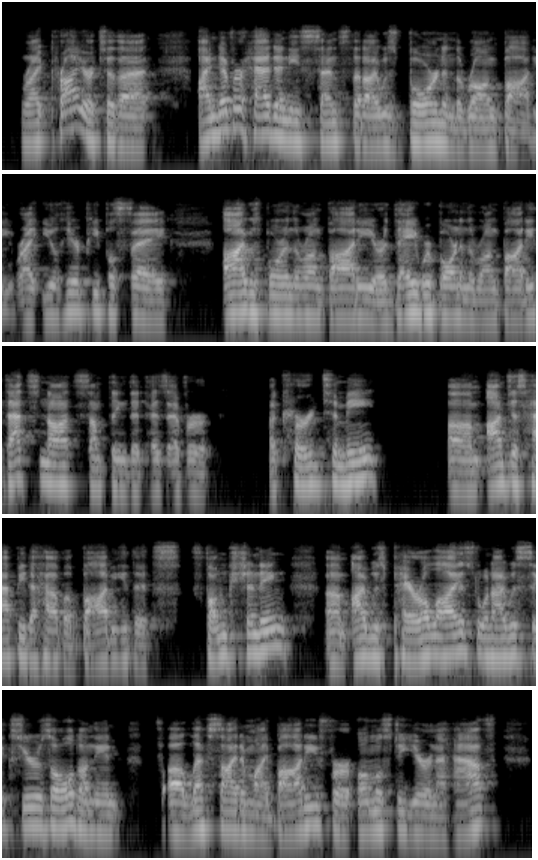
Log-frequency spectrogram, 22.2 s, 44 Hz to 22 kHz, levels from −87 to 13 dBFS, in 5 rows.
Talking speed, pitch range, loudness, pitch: 220 wpm, 115-135 Hz, -24 LUFS, 125 Hz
